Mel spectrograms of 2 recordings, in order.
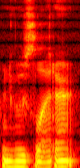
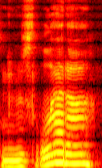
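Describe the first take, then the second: First: The word ends with a plain 'er' sound. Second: The word ends with an 'ah' sound. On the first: "it's not newsletter" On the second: "the Boston accent is um, it's like pronouncing your E Rs with A H"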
